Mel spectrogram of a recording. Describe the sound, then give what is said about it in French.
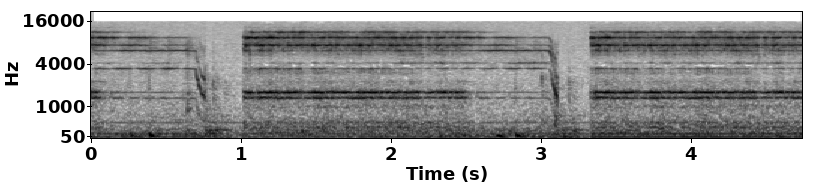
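A telephone bell in a hotel room rings insistently and nonstop in long bright bursts, broken by short gaps, repeating over and over with no one answering or speaking. “Le téléphone sonne sans arrêt à la chambre de son hôtel.”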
